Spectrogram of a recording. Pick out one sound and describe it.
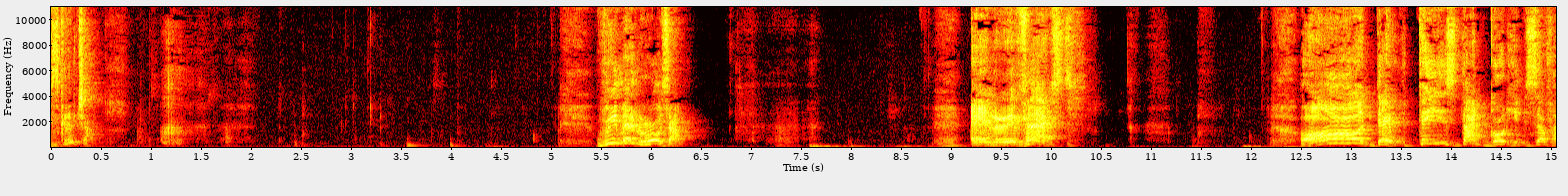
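A man speaks with feeling into a close microphone, in bursts with pauses.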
